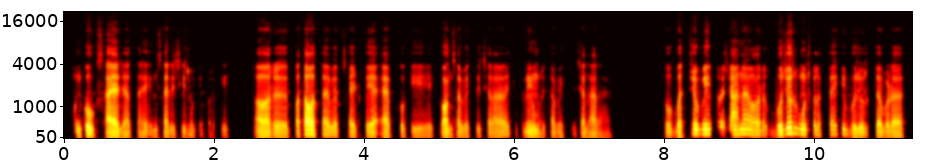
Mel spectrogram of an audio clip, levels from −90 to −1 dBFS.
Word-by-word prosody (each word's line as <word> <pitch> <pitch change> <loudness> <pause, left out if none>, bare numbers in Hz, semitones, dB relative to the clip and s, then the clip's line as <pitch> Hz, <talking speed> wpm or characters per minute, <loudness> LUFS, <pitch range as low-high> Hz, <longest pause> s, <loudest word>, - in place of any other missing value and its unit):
उनको 115 +5 +4
उकसाया 100 -3 +4
जाता 85 -2 -7
है 90 - -8
इन 95 - -13
सारी 95 0 -6
चीज़ों - - -13
के - - -26
प्रति 100 - -22 0.4
और 95 0 +3 0.3
पता 110 +5 +5
होता 130 -2 +7
है 125 - 0
वेबसाइट 110 -3 -6
को - - -10
या 110 0 +2
ऐप 100 -1 -2
को 100 - -9
कि 105 - -13
ये 100 0 -10
कौन-सा 100 +2 0
व्यक्ति 105 0 -10
चला 95 -1 -9
रहा 110 +4 -3
है, 130 - -6
कितनी 115 -2 -6
उम्र 95 -2 -4
का 90 - -8
व्यक्ति 90 0 -17
चला 85 0 -6
रहा 90 +1 -14
है। 90 - -25 0.7
तो 115 -1 -4
बच्चों 115 +8 +1
भी 150 0 +5
परेशान 135 0 0
है 150 - +3
और 130 -2 -1
बुज़ुर्ग 170 +4 +7
मुझको 140 -2 0
लगता 125 +2 -9
है 140 - -4
कि 145 +1 -5
बुज़ुर्ग 115 -2 -3
का 115 - 0
बड़ा 105 0 -1
अ, - - -10
110 Hz, 250 wpm, -25 LUFS, 95-130 Hz, 0.7 s, होता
